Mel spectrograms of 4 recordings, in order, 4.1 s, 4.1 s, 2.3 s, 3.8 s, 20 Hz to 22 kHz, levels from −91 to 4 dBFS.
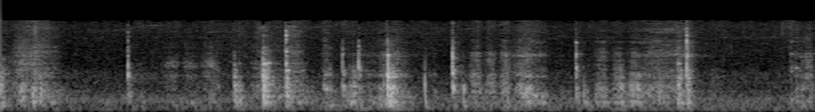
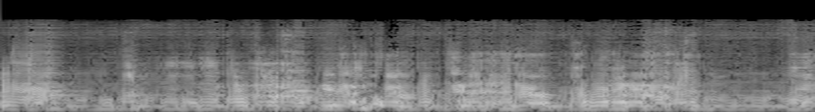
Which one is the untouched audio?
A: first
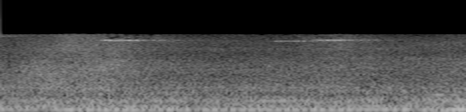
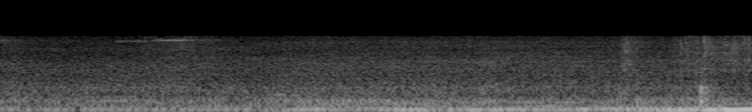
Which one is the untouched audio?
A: first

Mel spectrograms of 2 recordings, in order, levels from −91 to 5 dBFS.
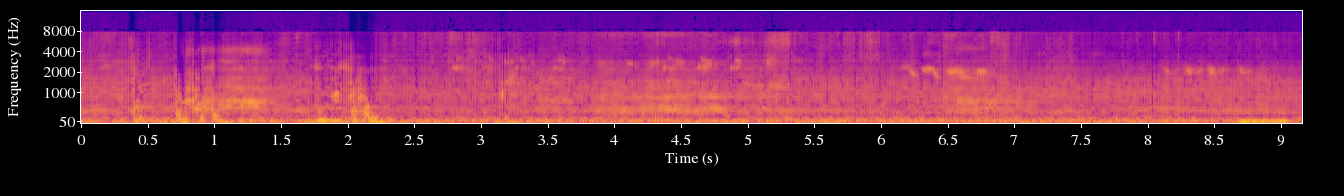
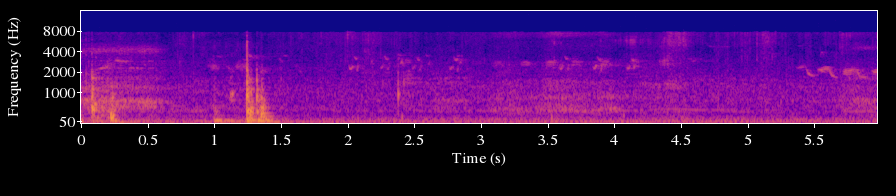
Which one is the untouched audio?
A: second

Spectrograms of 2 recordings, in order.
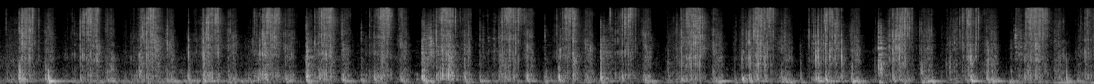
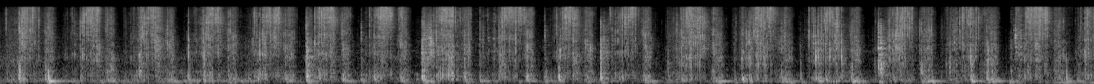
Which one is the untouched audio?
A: first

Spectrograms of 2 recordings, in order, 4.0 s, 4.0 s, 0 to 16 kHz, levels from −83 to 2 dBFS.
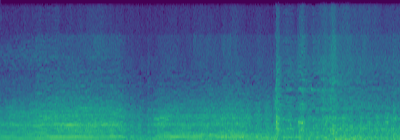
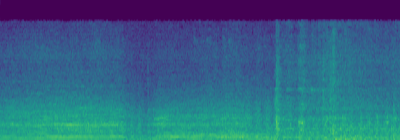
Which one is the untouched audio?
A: first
